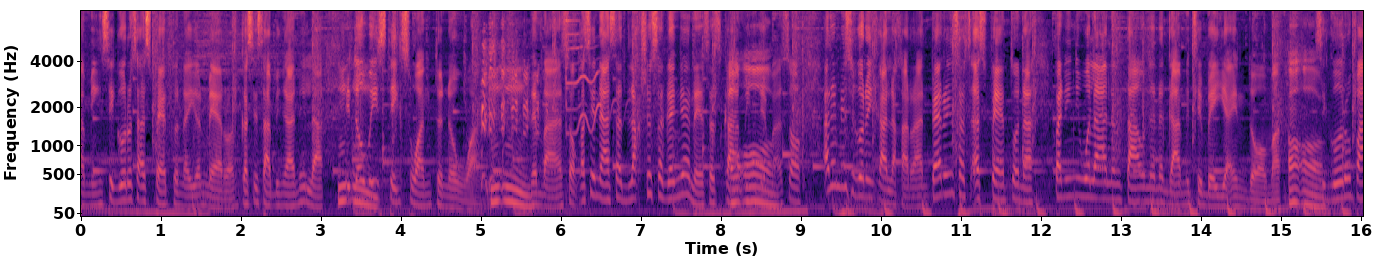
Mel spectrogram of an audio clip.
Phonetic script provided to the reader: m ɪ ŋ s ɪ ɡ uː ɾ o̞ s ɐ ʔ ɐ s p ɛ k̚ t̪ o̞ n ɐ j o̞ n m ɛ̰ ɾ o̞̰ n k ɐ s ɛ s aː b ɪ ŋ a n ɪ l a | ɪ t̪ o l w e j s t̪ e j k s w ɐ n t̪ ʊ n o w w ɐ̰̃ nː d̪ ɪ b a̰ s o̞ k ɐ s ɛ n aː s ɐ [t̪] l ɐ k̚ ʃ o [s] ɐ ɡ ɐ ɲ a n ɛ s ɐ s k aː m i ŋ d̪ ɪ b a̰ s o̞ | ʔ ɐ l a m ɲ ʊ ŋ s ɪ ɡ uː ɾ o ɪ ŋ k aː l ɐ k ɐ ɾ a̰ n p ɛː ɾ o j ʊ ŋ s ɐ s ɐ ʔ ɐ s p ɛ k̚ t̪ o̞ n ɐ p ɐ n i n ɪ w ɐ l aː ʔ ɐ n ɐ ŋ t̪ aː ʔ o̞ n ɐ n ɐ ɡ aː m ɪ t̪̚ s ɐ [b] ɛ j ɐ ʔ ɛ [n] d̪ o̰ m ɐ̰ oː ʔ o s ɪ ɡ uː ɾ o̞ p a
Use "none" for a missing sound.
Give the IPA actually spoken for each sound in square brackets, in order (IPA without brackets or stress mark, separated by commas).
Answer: d̪, s, b, n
